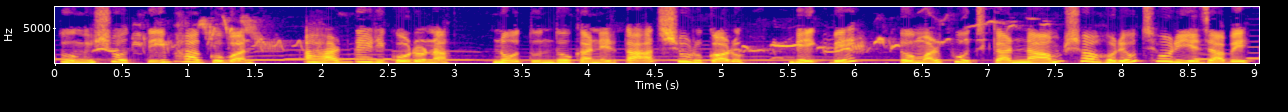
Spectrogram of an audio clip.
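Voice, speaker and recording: A woman's voice: fairly high pitch, lively intonation, moderate pace, over music, natural voice. A woman voicing an admiring, encouraging wife in a cartoon. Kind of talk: cartoon voice acting.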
